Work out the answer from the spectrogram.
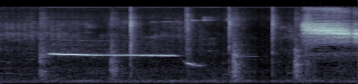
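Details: Common iora song played as bait for singing: a long, slightly falling whistle, then a short downslurred note, amid knocks, clicks and a final high hiss.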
